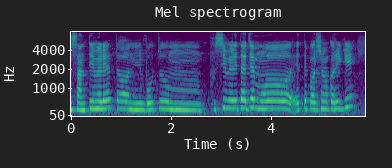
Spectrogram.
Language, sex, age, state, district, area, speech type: Odia, female, 18-30, Odisha, Jajpur, rural, spontaneous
